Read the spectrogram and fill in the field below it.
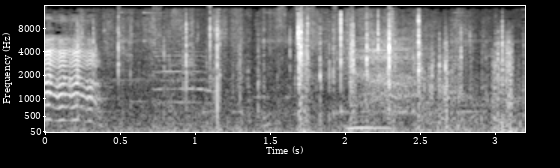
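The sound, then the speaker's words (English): A goat passing a hiker on a steep, high-elevation slope lets out a short, quavering bleat right at the start, followed by scattered crunching and rustling noises with no talking. “You just got to go past me. Go on, goat.”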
